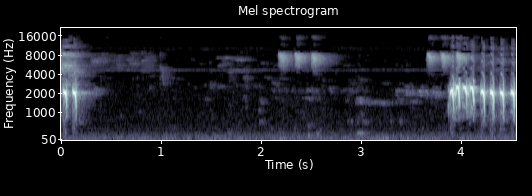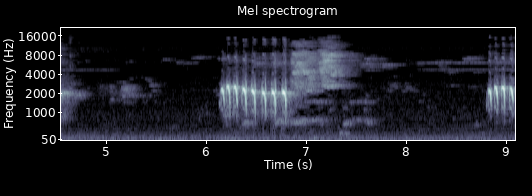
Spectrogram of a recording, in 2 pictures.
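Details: Sooty-headed bulbul song played as a lure to excite other bulbuls: rapid rattling phrases of six to nine clipped notes, repeated every two to three seconds, with soft high chirps in the pauses and a quiet background.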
